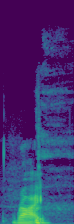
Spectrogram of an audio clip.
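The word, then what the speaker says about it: Rai: I know somebody corrected me on how to say this, but Ray, which I actually did enjoy. Rye. – Yes. Like the bread.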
